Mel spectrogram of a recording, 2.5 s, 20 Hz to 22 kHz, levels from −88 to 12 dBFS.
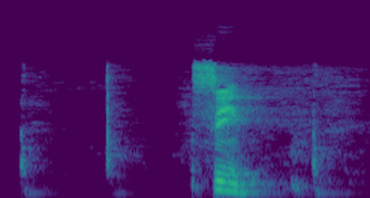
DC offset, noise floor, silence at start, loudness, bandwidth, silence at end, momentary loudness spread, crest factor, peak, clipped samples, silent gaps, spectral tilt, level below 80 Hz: under 0.1%; -68 dBFS; 0.15 s; -23 LUFS; 13 kHz; 0.35 s; 25 LU; 26 dB; -6 dBFS; under 0.1%; none; -2 dB/octave; -72 dBFS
